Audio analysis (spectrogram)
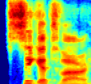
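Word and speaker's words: Szigetvár: Sigetvar. How do you expect a radio host to say that, Michael? It again. Sigetvar? Sigetvar, yes.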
